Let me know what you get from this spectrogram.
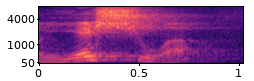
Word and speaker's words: Yeshua: The Hebrew pronunciation or spelling is Yehoshua or Yeshua.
